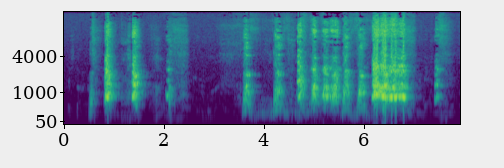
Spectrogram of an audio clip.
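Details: Two pet dogs barking while watching a dog on television, one dog chasing the other; sharp barks in short bursts, a dense run of rapid overlapping barks near the end.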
